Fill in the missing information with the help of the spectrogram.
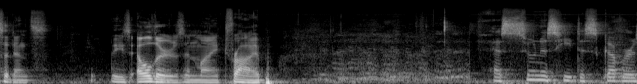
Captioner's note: laughter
